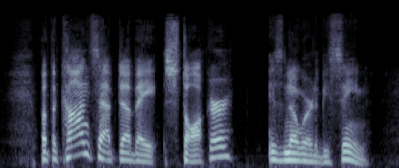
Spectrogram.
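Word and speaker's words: сталкер: into the Russian language stalker pronounced stalker in Russian is one of the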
